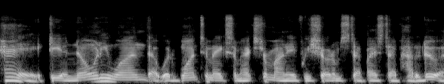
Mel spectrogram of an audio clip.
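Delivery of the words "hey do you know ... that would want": usual speaking voice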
